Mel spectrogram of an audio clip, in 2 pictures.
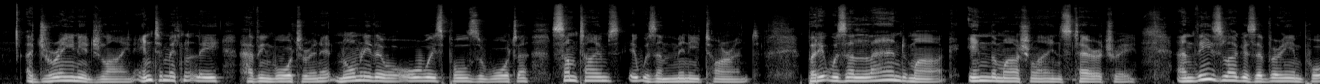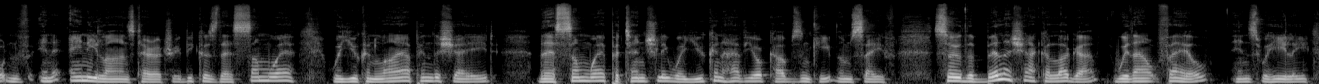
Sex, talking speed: male, 165 wpm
